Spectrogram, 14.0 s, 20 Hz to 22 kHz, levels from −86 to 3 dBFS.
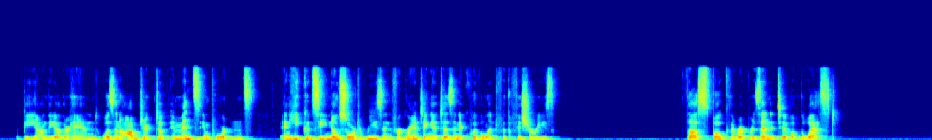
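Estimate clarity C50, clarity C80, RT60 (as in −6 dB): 16.5 dB, 20.5 dB, 0.45 s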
